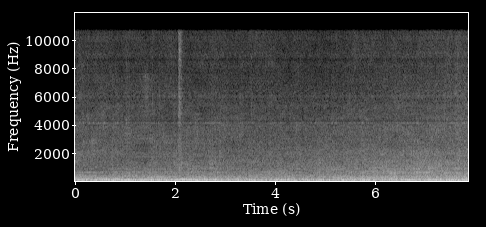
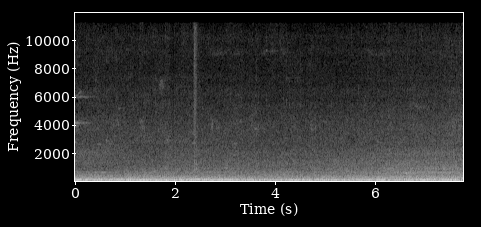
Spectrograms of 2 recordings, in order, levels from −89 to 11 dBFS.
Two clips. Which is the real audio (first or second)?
second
